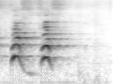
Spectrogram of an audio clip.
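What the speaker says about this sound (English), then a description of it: "You hear the dog barking?" A dog gives two quick, sharp barks close by, followed by a brief quiet tail, with no talking over them.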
